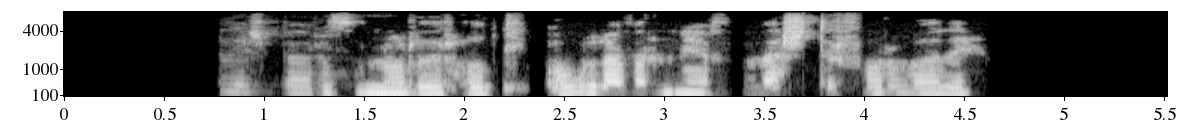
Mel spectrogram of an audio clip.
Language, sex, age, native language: Icelandic, female, 20-29, Icelandic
